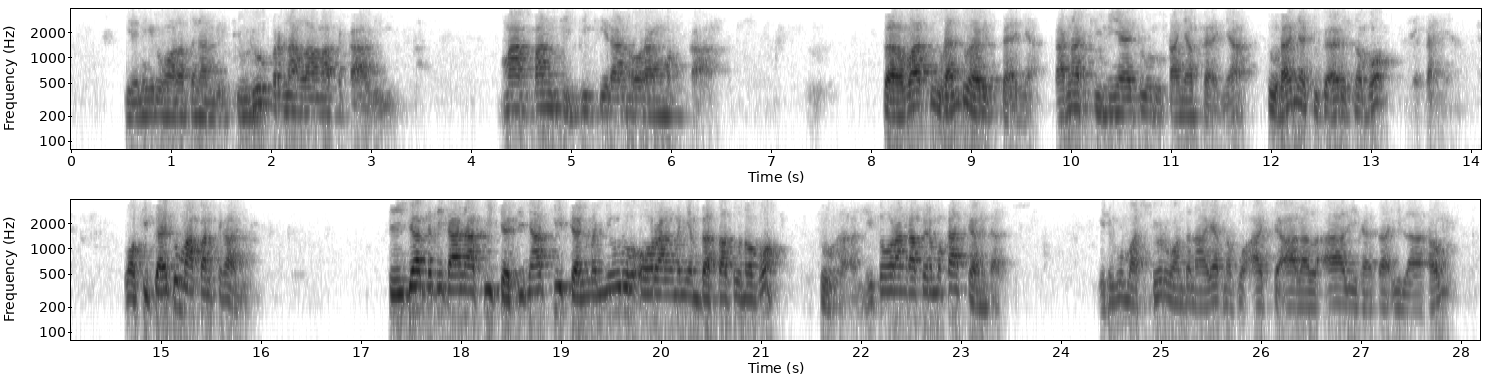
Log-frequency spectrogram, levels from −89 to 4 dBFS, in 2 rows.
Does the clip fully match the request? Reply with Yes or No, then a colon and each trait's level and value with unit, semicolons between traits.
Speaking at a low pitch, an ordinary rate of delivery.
Yes: low, 115 Hz; average, 130 wpm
